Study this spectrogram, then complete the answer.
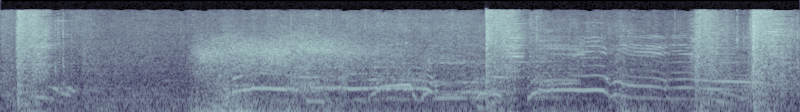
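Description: Fire bursts with a whooshing roar.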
